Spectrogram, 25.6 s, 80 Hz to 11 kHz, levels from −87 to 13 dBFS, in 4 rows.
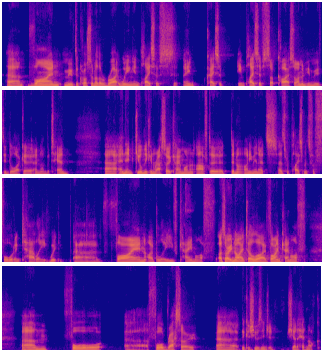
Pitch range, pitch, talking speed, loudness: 95-105 Hz, 100 Hz, 175 wpm, -26 LUFS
